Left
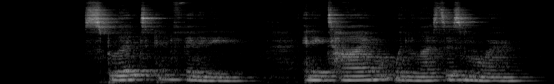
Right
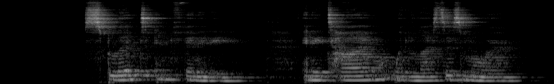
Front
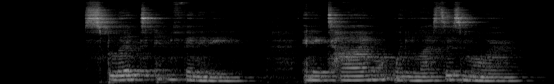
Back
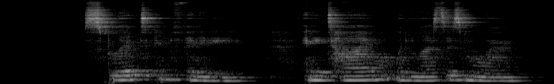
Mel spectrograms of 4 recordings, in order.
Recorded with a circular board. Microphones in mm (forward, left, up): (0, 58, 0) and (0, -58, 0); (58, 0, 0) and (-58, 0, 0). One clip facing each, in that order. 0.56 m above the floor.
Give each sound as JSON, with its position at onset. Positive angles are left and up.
{"t": 0.8, "sound": "a woman speaking", "azimuth_deg": -30, "distance_m": 2.5}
